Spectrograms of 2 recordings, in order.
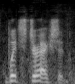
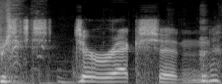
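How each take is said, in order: First: The phrase is said quickly. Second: The phrase is said slowly. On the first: The speaker calls it wrong. "I don't say it that fast. That's not how Nero talks" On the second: The speaker calls it right. "He says"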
